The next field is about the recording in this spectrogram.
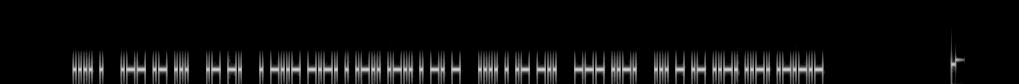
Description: Morse code, heard as a keyed tone, about 44 wpm, 700 Hz. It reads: HE WAS AN EXCELLENT HEAD OF STAFF.
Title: Sentences from Top 1200 Words 45wpm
